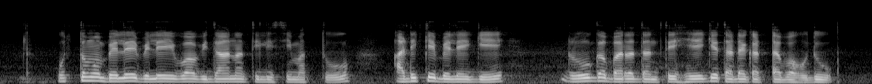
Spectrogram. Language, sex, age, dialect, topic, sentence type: Kannada, male, 18-24, Coastal/Dakshin, agriculture, question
